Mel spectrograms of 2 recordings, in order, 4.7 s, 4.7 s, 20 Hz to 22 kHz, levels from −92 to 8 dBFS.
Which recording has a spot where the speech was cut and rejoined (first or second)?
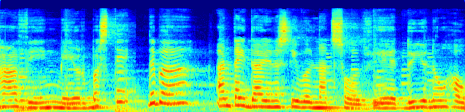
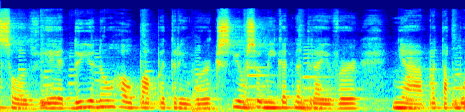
first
